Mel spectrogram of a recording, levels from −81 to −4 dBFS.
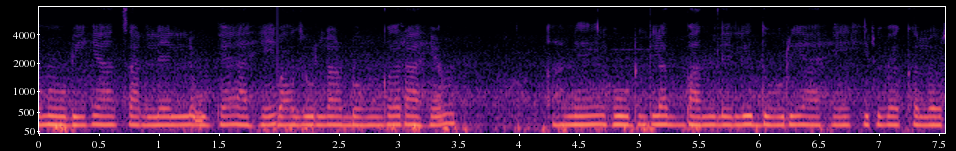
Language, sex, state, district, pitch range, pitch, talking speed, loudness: Marathi, female, Maharashtra, Sindhudurg, 195-205 Hz, 200 Hz, 120 wpm, -26 LUFS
